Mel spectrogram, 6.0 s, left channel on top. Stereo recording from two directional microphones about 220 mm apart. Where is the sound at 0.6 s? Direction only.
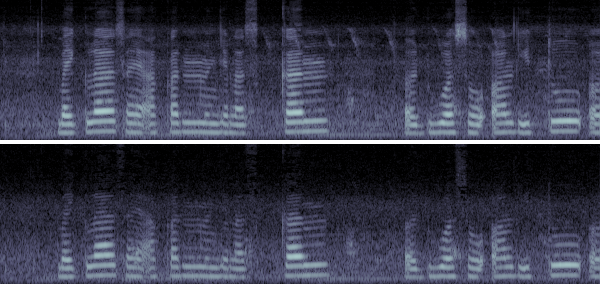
15° left (ahead or behind).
